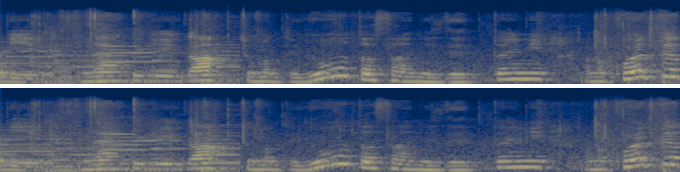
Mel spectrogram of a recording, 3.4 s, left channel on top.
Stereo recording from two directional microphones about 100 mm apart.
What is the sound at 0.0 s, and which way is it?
Music, 5° left (ahead or behind).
